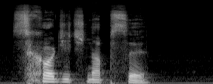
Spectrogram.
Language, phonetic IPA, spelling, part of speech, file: Polish, [ˈsxɔd͡ʑit͡ɕ na‿ˈpsɨ], schodzić na psy, phrase, Pl-schodzić na psy.ogg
